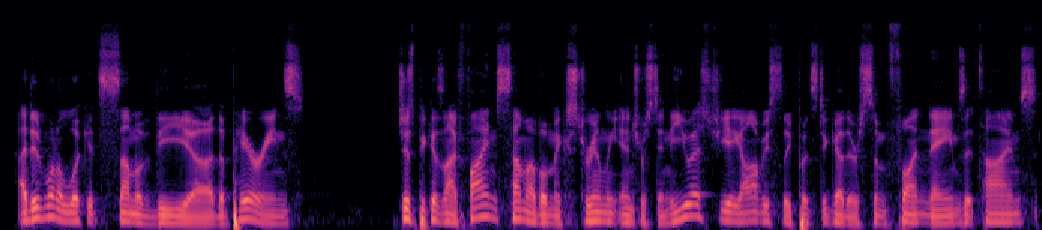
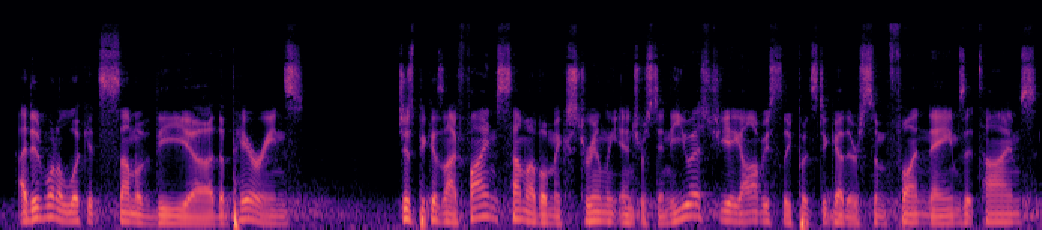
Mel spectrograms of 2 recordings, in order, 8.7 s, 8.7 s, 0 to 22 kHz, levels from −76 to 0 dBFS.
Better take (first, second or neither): first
